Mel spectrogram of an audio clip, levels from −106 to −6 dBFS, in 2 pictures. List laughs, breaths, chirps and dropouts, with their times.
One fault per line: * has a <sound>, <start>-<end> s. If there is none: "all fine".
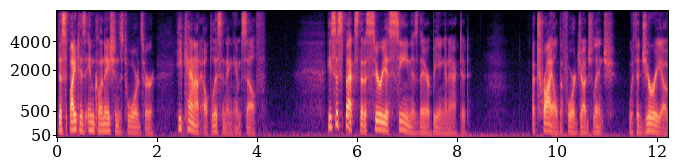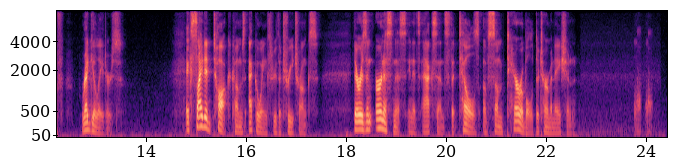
* has a laugh, 23.8-24.2 s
